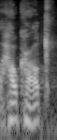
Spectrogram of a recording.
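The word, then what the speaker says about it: hákarl: outrageous which is called how Carl and that's how you say it with the hook oh how Carlton and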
